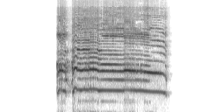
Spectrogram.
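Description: A rooster crowing once, about a second in: a short first note, then one long held note that sags slightly in pitch before it stops.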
